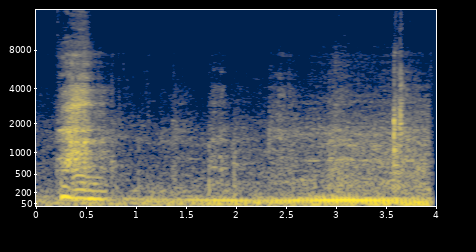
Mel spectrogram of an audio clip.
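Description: A short breathy gasp from a person climbing a very steep hill, about a third of a second in, then a steady low hum that slowly grows louder.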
